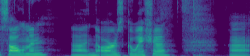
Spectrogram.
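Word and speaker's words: Goetia: uh in the RS goesa uh I've also heard that pronounced Goa Goa I think it's go I think it's Goa whatever uh feel free to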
